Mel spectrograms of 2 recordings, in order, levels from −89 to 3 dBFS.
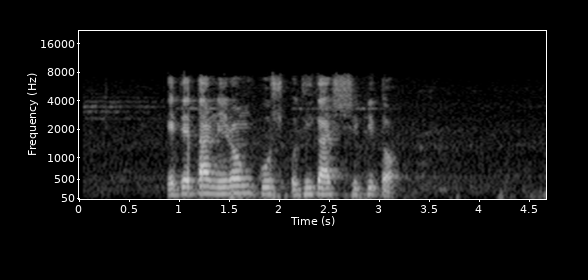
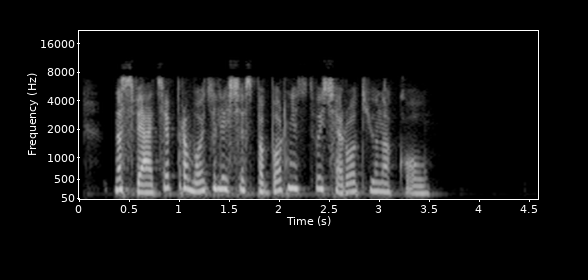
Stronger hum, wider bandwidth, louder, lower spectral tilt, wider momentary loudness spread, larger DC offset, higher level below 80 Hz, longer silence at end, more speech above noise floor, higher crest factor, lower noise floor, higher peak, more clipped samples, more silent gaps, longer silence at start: neither; second, 8 kHz vs 9.4 kHz; about the same, -25 LUFS vs -24 LUFS; about the same, -4 dB/octave vs -3.5 dB/octave; about the same, 12 LU vs 10 LU; neither; first, -58 dBFS vs -70 dBFS; first, 1.5 s vs 1.1 s; second, 38 dB vs over 66 dB; about the same, 22 dB vs 22 dB; second, -62 dBFS vs under -90 dBFS; about the same, -6 dBFS vs -4 dBFS; neither; neither; first, 0.9 s vs 0.35 s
